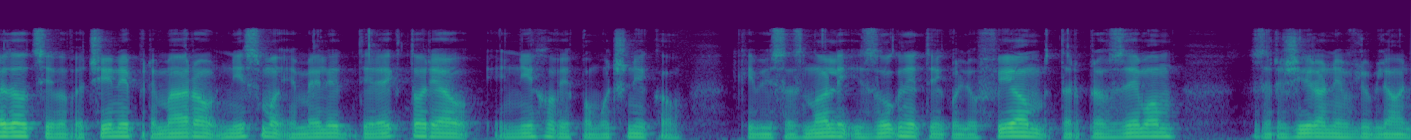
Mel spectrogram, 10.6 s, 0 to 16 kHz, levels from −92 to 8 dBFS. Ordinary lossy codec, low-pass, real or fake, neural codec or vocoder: none; 7.2 kHz; real; none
